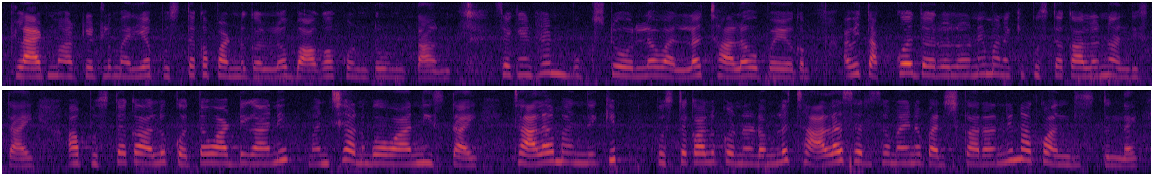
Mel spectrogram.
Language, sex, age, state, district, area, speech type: Telugu, female, 18-30, Telangana, Nagarkurnool, urban, spontaneous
